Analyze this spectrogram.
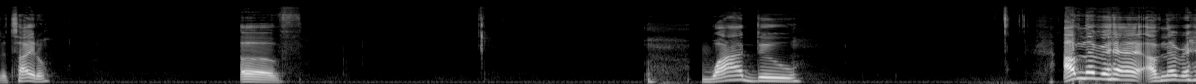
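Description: A man speaks close into a microphone in short bursts with pauses.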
